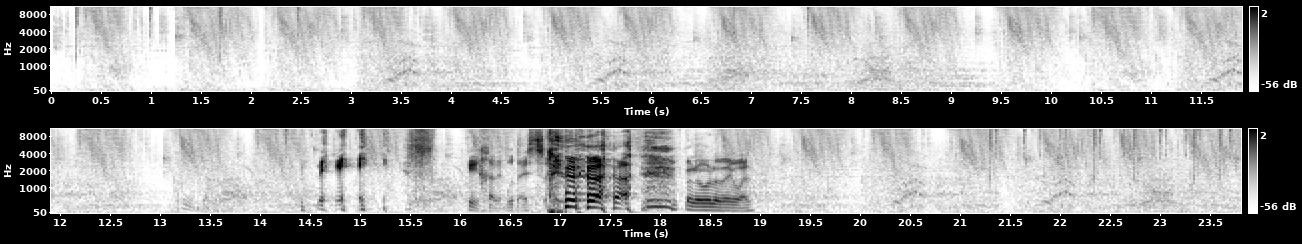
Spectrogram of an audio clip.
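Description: Video game sound effects pop and thud steadily.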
